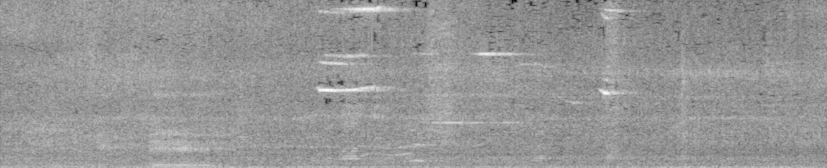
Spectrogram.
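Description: A van engine hums as it drives slowly past.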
